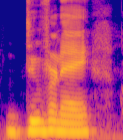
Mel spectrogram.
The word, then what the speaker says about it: DuVernay: Ava DuVernay um,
